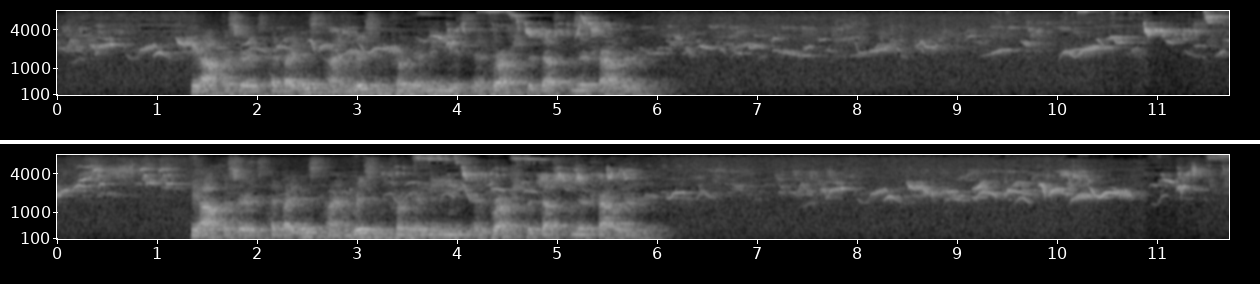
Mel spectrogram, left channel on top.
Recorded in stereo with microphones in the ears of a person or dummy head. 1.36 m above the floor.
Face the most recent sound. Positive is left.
turn(degrees=-35)  # may be behind; listen again after turning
